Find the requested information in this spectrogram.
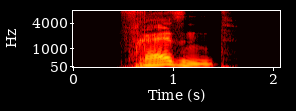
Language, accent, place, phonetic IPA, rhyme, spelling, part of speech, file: German, Germany, Berlin, [ˈfʁɛːzn̩t], -ɛːzn̩t, fräsend, verb, De-fräsend.ogg
- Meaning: present participle of fräsen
